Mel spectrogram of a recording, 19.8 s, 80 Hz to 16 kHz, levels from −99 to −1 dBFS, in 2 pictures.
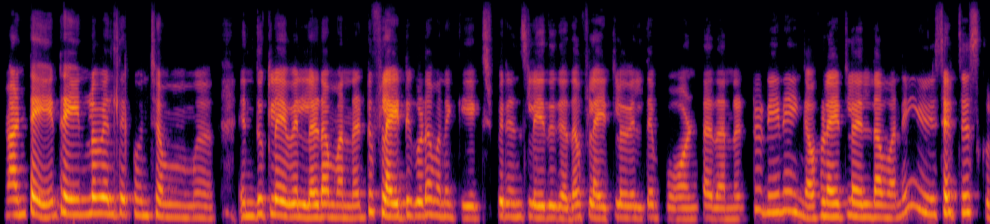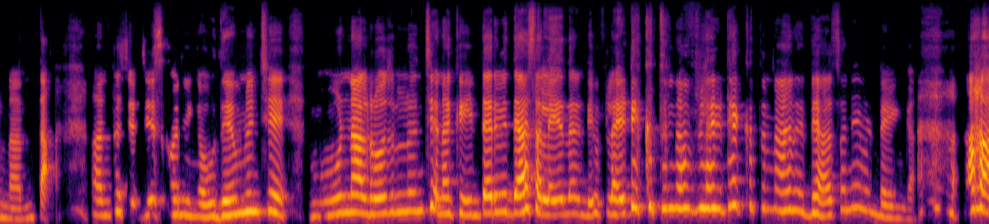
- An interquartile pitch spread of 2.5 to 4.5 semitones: No, average, 5.1 semitones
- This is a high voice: Yes, high, 235 Hz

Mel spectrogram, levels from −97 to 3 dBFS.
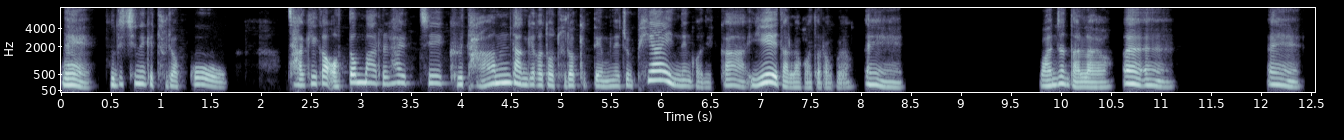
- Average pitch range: No, wide, 7.1 semitones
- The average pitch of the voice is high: No, medium, 170 Hz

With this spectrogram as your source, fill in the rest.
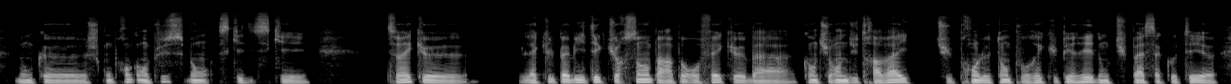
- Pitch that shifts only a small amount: Yes, narrow, 2.0 semitones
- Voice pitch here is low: Yes, very low, 95 Hz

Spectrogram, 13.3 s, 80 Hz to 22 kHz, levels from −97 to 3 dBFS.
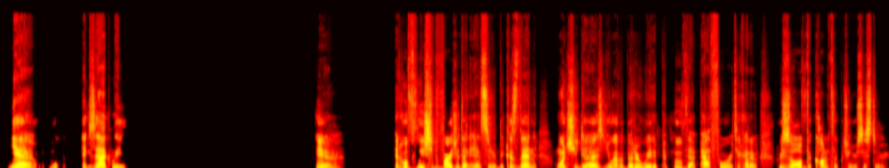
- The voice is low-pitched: Yes, low, 110 Hz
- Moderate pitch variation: Yes, average, 3.8 semitones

